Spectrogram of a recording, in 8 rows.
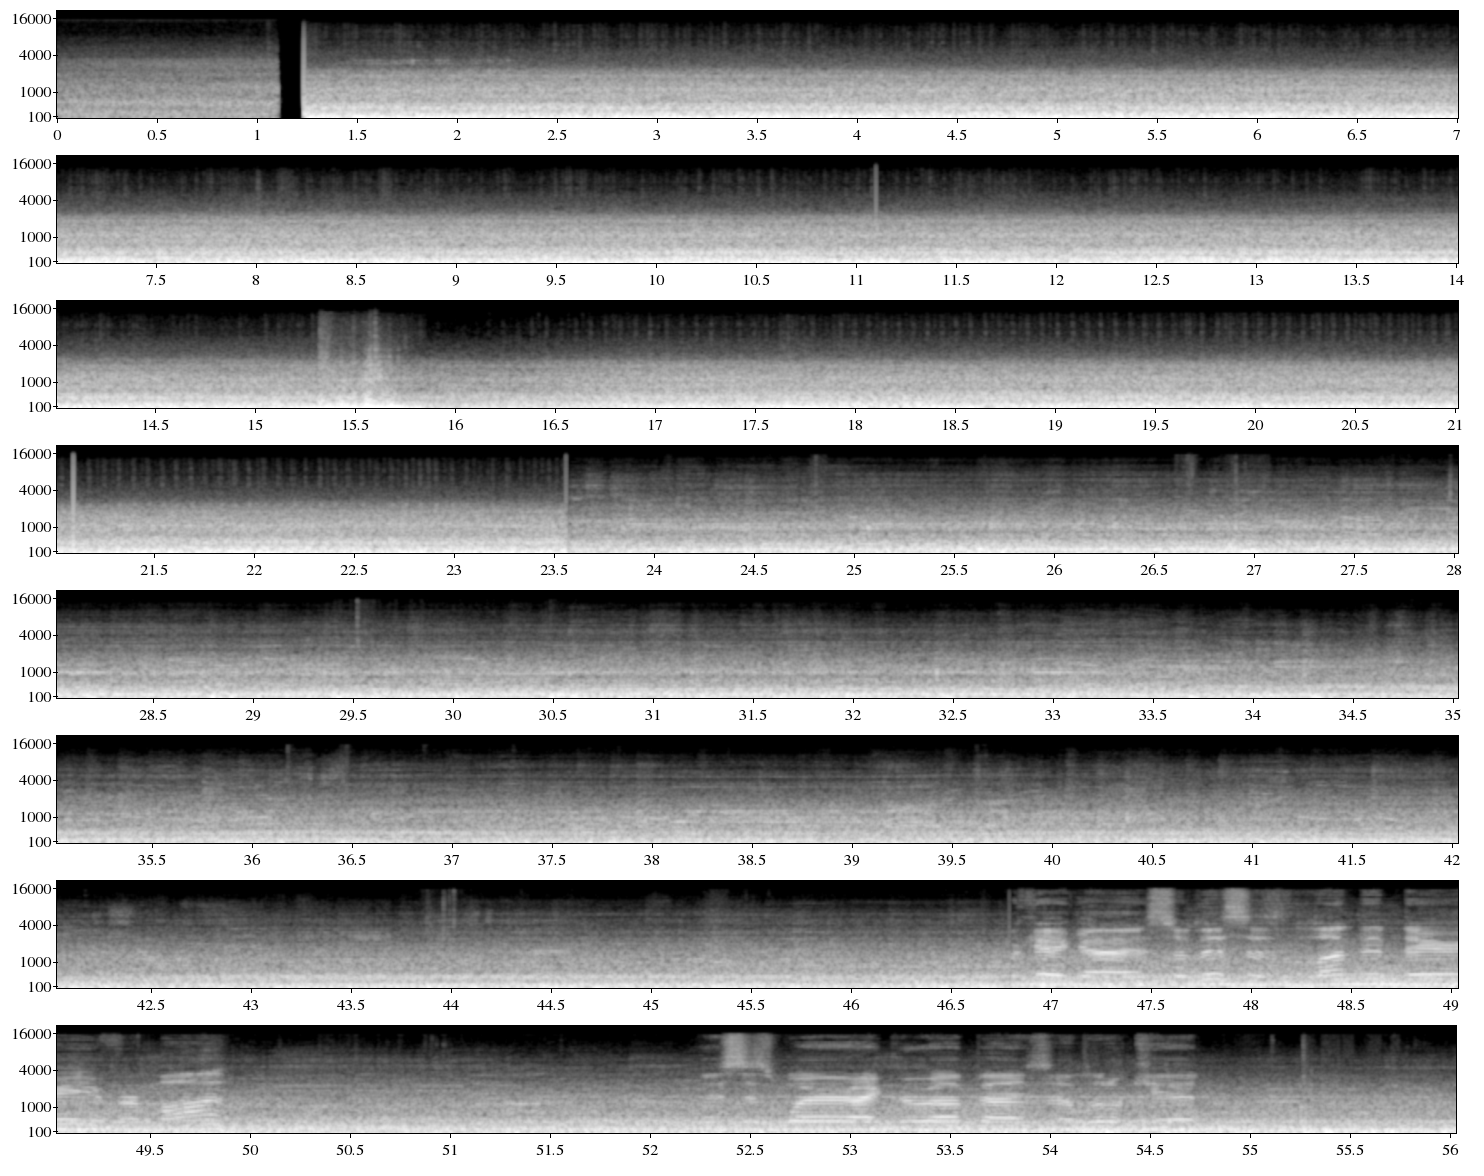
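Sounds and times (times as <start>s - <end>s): car road and wind noise: 0.0s - 56.0s.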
